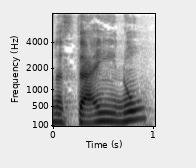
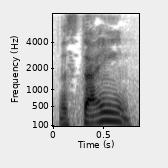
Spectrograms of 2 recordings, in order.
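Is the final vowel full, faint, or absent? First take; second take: full; absent. First: The final vowel is fully voiced. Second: The word ends with no audible vowel. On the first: "هكذا بضمة كاملة" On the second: "ضمة هكذا بدون صوت"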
